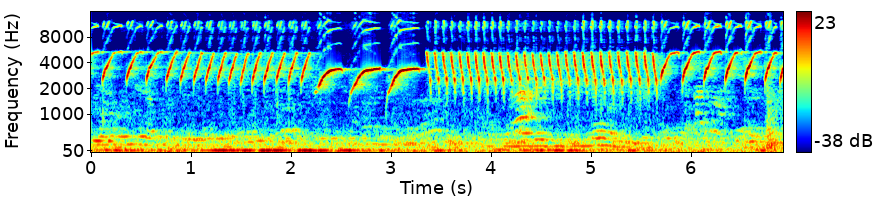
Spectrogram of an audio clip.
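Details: Canary, long luxurious-style 'gacor' song for triggering other canaries to join in: upswept whistled notes in series, three slower looping swoops, then a fast dense trill and more rising sweeps.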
